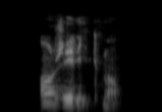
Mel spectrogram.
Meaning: angelically
- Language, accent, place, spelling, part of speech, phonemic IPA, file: French, France, Lyon, angéliquement, adverb, /ɑ̃.ʒe.lik.mɑ̃/, LL-Q150 (fra)-angéliquement.wav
